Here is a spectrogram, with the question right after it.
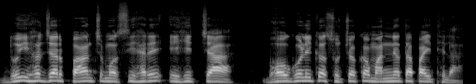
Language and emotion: Odia, neutral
